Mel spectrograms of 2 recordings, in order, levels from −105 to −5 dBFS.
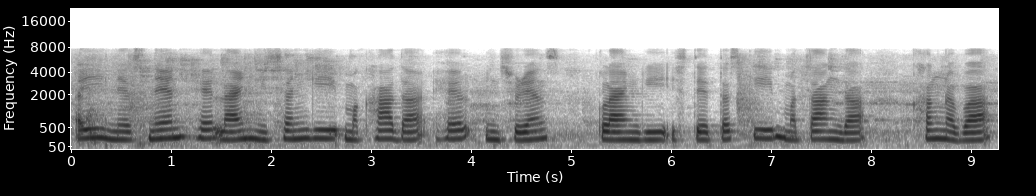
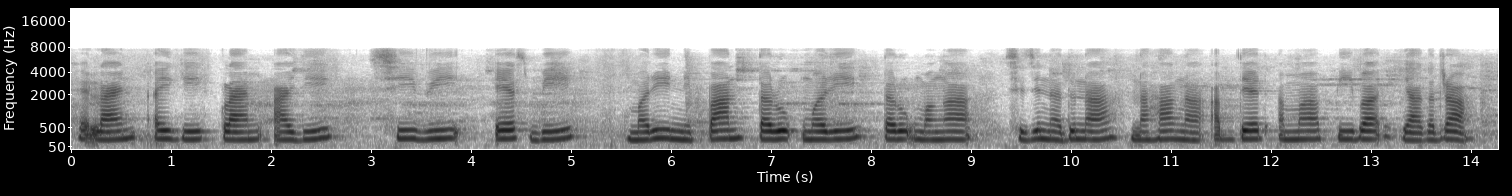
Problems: background sounds at intervals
